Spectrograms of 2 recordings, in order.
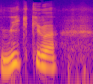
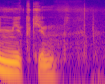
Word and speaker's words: Миткин: то есть хочется русскому человеку сказать Митькино, но мягкий знак утерян, потому что названы эти рудники как когда-то, а сейчас озера, в честь управляющего. А он немец, по фамилии Миткин. Поэтому вот такое интересное произношение.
